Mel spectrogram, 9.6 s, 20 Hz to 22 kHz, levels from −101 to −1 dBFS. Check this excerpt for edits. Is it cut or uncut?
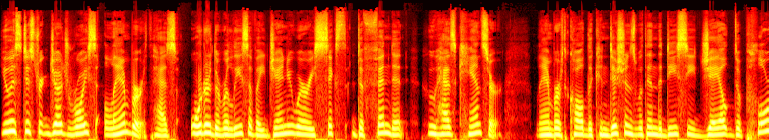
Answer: uncut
